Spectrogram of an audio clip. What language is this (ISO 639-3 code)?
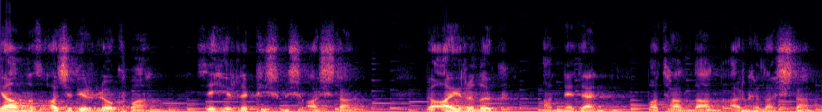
tur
